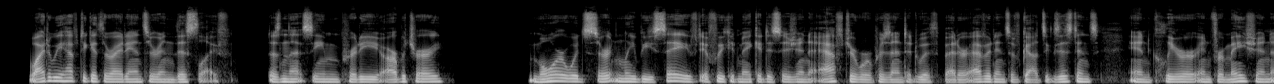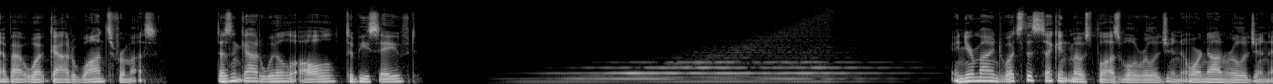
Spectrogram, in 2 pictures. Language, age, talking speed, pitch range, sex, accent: English, 20-39, 150 wpm, 115-130 Hz, male, American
